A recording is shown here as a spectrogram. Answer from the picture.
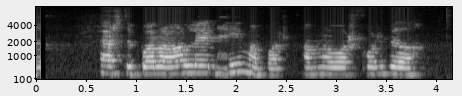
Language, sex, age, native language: Icelandic, male, 11, Icelandic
